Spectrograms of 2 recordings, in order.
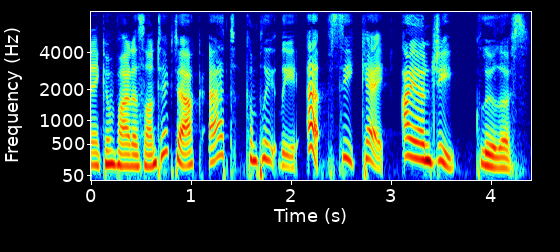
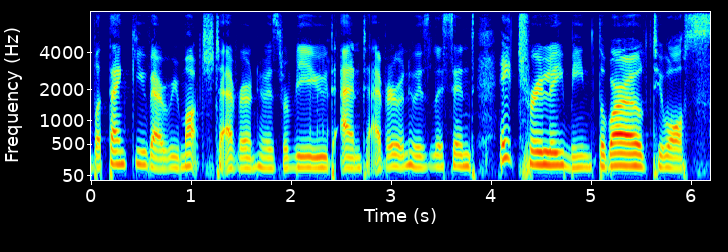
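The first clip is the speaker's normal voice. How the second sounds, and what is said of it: Silly voice, shifting bad accents. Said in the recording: “I'm doing it in a silly voice ... I have several accents throughout several that time. I'm not very good at accents”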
